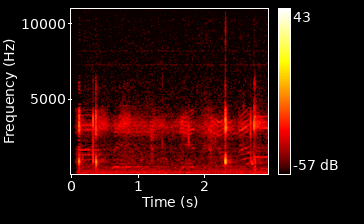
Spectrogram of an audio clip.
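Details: Baby with hiccups, filmed by a new father: four sharp, abrupt hiccups within about three seconds, with quiet room sound between them.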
